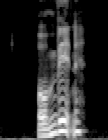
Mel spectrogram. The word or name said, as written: omvende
